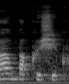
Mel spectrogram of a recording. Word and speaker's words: BUCK-TICK: เป็น ค่ะ อ่ะ มี วง บัก บิ๊ก หรือ ที่ อ่าน ว่า บัก ชิคคุ เนี่ย เพื่อ ความ สะดวก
